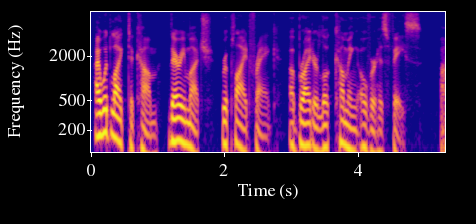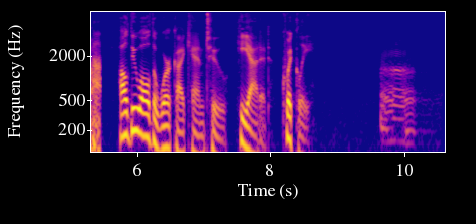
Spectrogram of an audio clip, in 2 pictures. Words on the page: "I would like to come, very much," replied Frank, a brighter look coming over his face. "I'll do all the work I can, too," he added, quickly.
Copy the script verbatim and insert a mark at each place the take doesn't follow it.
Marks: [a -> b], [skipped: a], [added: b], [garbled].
"I would like to come, very much," replied Frank, a brighter look coming over his face. "I'll do all the work I can, too," he added, quickly.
